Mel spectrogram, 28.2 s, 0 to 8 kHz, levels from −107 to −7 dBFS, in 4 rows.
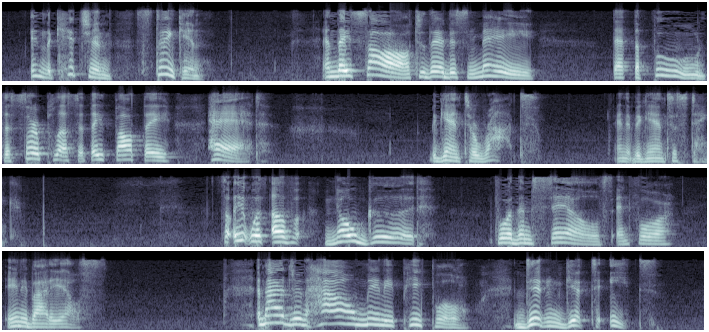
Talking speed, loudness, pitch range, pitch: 100 wpm, -23 LUFS, 130-205 Hz, 170 Hz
